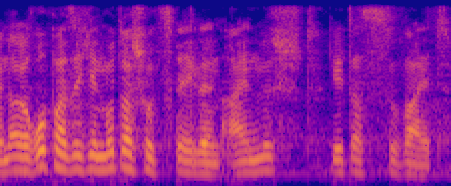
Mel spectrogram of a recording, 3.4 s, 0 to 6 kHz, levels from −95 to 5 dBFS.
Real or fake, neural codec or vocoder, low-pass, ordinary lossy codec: fake; vocoder, 44.1 kHz, 128 mel bands, Pupu-Vocoder; 5.4 kHz; none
